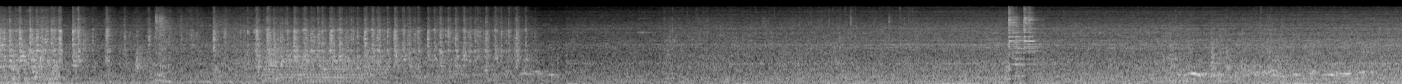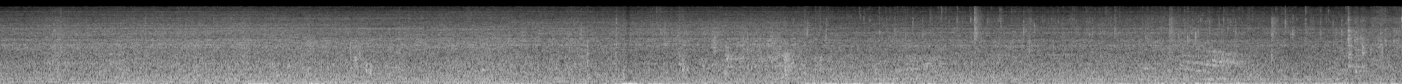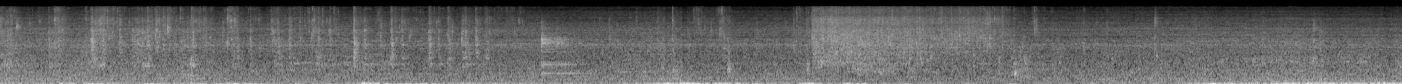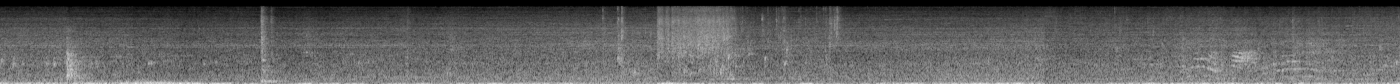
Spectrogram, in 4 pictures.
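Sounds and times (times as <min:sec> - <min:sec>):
steady machine hum: 0:00.0 - 0:56.0
metal utensils clinking on pots: 0:10.1 - 0:10.5, 0:33.5 - 0:34.2.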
